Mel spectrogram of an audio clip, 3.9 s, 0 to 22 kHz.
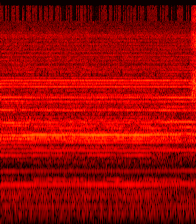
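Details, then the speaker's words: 3D-printed axial-flux BLDC motor on an Arduino controller, first run: steady loud electrical hum with a high whine at constant speed, noisy from startup; speed control works, then a burning smell, possible overheating. "wow it's kind of weird kind of noisy there at startup you can hear the speed controller speed control is working good"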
